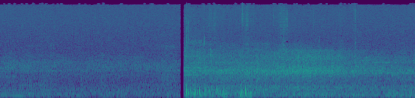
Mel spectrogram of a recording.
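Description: Wind blows outdoors with low gusty rumbling.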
